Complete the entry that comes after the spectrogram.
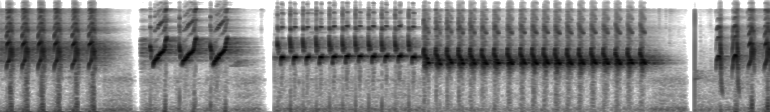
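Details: Black-winged myna masteran with fill-ins for training young cage mynas: loud separate chirps, a few sweeping upslurred whistles, then accelerating chatter that merges into a steady rapid trill, ending with short sharp notes.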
